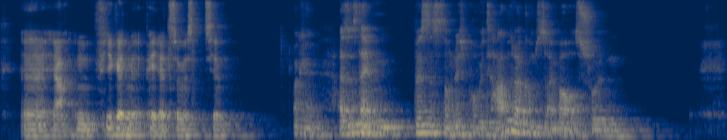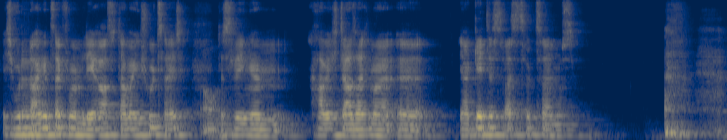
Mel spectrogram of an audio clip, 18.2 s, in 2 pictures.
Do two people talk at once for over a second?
No

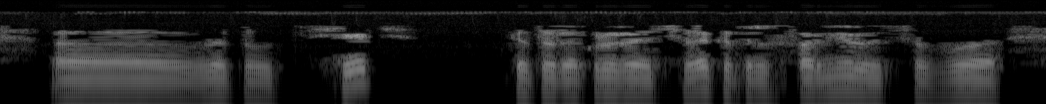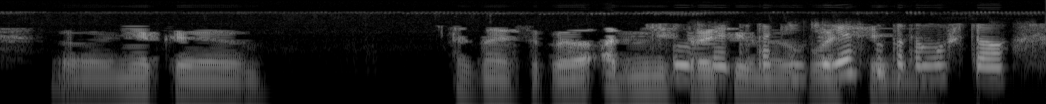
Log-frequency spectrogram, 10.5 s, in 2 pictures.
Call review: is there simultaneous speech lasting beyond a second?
Yes, from 8.5 s

